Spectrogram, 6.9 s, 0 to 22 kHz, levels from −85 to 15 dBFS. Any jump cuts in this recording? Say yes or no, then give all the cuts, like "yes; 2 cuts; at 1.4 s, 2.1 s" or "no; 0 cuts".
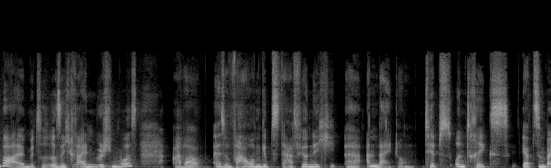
no; 0 cuts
